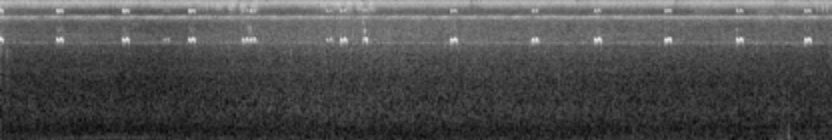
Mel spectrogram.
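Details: Crickets chirping at night: bright, short, high-pitched pulses, sometimes doubled, repeat at an uneven pace above a continuous high insect drone and soft low rumble.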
